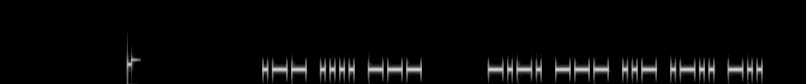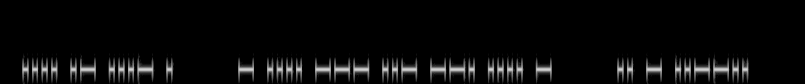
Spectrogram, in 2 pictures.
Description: Morse code, heard as a keyed tone, about 25 wpm, 700 Hz. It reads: WHO COULD HAVE THOUGHT IT?
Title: 2x Word-Spacing - Sentences from Top 300 Words - 25wpm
